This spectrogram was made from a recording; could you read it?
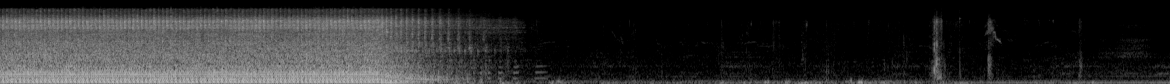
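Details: Lawnmower small engine after cleaning carburetor, fuel lines and spark plug and reseating the slipped float bowl seal: crisp, even firing at steady speed for about four seconds, then shutoff; runs cleanly.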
